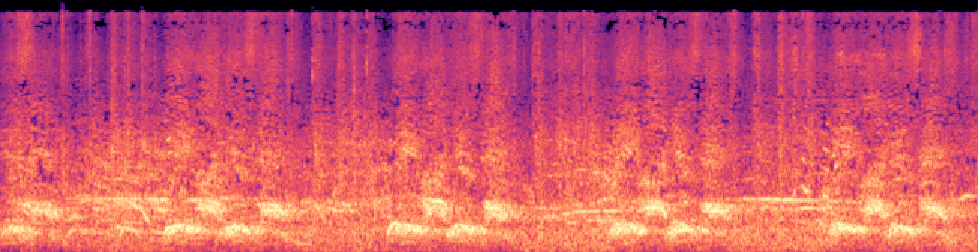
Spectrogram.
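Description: A huge crowd of Yankees fans at Yankee Stadium in the Bronx chants "We want Houston" in unison, the three-beat phrase repeating every couple of seconds over a constant roar of voices, loud and echoing.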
